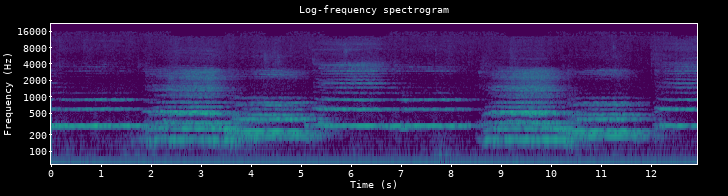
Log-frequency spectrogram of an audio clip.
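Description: Four-part mixed choir singing slow, sustained chords, swelling to a full chord twice, with a single steady note held between the swells.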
